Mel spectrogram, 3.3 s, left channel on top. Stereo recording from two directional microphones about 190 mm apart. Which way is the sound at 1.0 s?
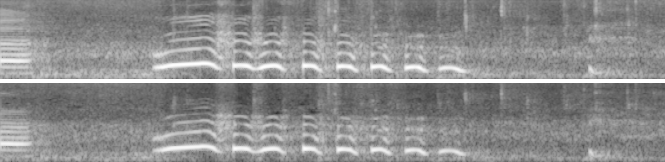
25° left (ahead or behind).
